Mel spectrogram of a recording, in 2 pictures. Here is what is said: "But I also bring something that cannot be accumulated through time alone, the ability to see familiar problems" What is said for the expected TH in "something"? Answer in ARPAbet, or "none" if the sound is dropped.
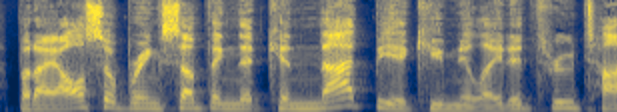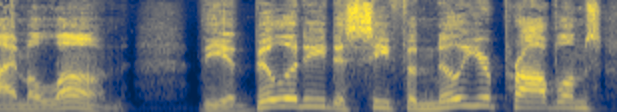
TH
